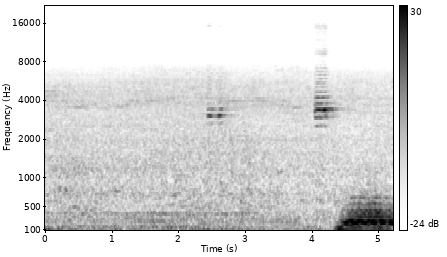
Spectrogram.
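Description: Diesel dump truck's engine running steadily, with two short high beeps. About four seconds in, a sudden, much louder low steady drone starts and becomes the loudest sound.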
